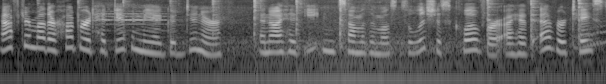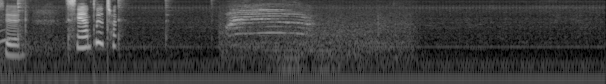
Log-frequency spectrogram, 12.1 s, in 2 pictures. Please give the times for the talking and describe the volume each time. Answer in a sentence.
The talking can be heard from 0.0 to 7.2 s, at a steady volume.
